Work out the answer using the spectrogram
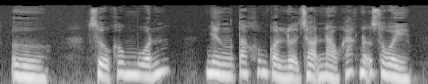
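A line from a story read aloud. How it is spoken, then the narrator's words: Sighing reply. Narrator (Vietnamese): Tôi thở dài gật đầu đáp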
